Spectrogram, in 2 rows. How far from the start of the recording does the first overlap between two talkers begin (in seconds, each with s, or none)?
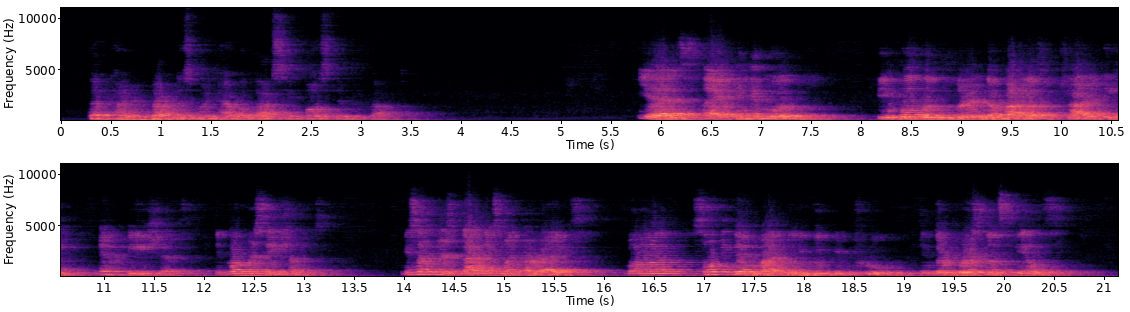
none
